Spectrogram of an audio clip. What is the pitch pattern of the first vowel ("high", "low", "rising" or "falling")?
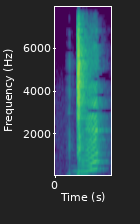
rising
